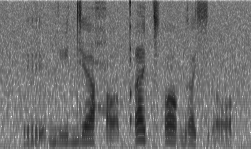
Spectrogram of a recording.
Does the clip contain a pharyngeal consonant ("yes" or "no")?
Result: yes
